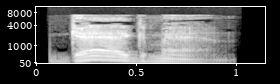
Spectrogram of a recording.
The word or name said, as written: gagman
